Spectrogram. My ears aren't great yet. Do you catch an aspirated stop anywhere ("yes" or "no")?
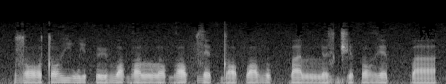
no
